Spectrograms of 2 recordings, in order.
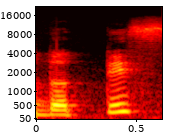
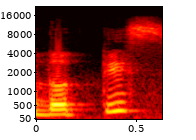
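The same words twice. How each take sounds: The two takes are said the same way.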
